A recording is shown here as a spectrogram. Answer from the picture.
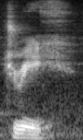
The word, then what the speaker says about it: dreich: Now, this beer, I think, is particularly well-suited to a fairly dreich day such as today. It's been cold and rainy. – Did you say fairly what day? – Dreich.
